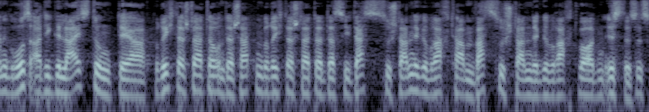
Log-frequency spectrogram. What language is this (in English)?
German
